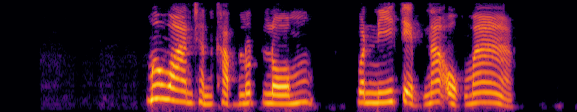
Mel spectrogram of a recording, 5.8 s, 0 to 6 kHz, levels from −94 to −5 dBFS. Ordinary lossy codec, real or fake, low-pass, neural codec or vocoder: none; real; 5.4 kHz; none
